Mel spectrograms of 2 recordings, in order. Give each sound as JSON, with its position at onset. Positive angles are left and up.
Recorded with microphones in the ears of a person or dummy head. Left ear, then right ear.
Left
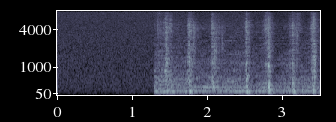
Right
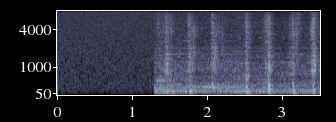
{"t": 1.3, "sound": "footsteps", "side_deg": 15, "distance_m": 1.3}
